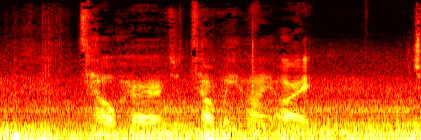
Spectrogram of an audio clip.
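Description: Steady low rumble of a car cabin, with voices talking over it.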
